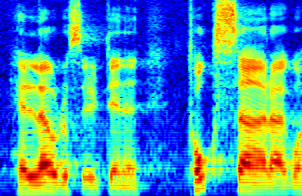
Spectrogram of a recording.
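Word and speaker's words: δόξα: 이것이 이제 번역돼서 이제 헬라어로 쓰일 때는 독사라고 하는 단어입니다. 독사. 뱀 얘기하는 게 아니라 발음으로 헬라어로 독사라고 하는 단어인데, 이 독사라고 하는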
